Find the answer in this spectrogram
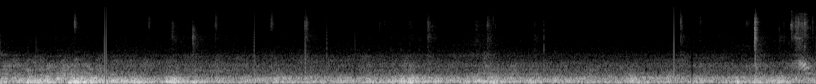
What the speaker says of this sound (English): Big time lightning strike right out in front of this.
